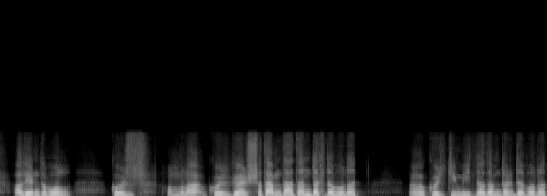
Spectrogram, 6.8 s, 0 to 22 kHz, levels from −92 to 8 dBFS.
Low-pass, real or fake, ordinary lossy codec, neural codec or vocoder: 7.2 kHz; fake; none; codec, 16 kHz, 0.3 kbps, FocalCodec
